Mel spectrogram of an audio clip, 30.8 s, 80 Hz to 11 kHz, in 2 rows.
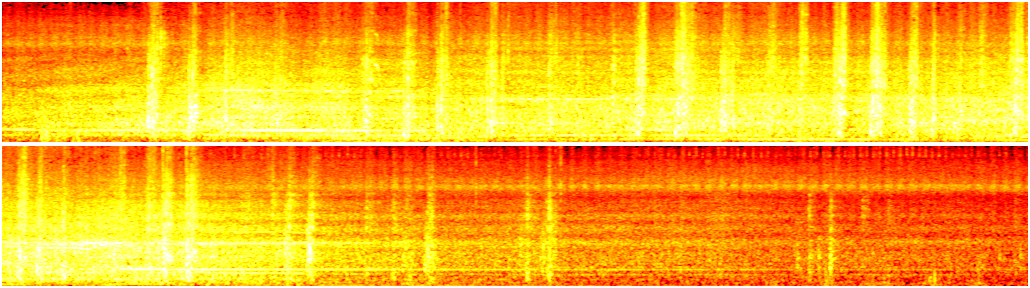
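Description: SNCF AGC B 81500-series bimode railcar passing close by on its diesel engines, with a steady drone of engine and running gear. Its wheels make a quick, uneven run of sharp clicks over the track. The sound swells as it comes past and fades as it runs away over the last few seconds.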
